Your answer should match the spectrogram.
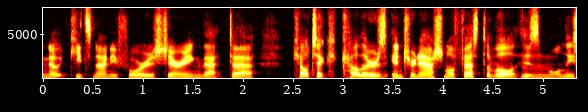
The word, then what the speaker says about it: Celtic: Is that Celtic or Celtic? Sorry? It depends if it's a nationality or a basketball team.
